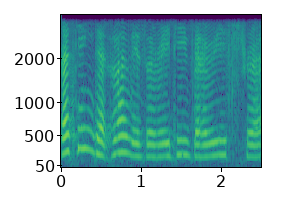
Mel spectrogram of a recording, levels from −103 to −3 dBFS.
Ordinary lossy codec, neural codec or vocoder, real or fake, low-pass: none; vocoder, 22.05 kHz, 80 mel bands, WaveNeXt; fake; 3.6 kHz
